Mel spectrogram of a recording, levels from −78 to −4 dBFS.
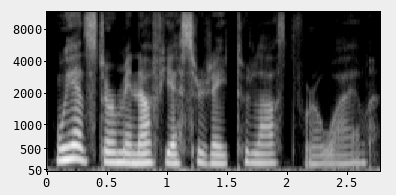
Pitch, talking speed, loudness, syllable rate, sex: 205 Hz, 195 wpm, -17 LUFS, 5.5 syllables/s, female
